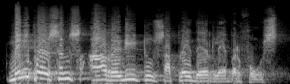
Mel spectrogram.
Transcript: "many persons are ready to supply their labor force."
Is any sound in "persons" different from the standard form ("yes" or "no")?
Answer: yes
